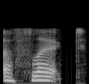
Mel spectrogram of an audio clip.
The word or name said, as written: afflict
